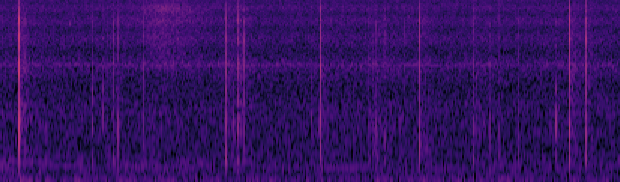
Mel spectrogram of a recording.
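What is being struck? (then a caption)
Vinyl cosmetics bag. Long nails tap and trace circles on a small red polka-dot glossy vinyl cosmetics bag that sounds soft and hollow. Quiet, sharp clicky taps with a bright edge land at irregular intervals over a low, steady background rustle, each dying away almost instantly.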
